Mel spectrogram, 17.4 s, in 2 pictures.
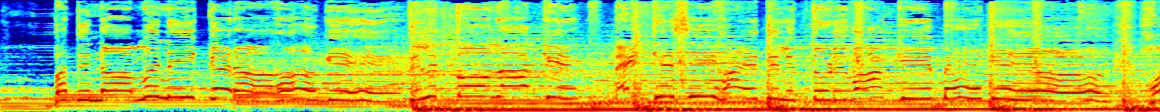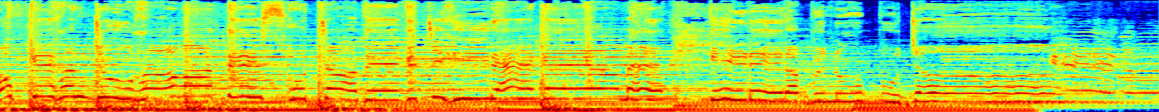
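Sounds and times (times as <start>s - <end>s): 
Punjabi ringtone music: 0.5s - 17.3s.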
